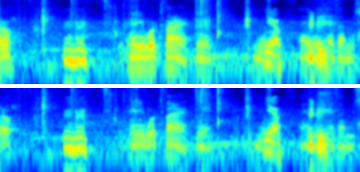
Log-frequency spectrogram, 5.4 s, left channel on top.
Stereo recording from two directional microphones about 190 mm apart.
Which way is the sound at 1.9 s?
20° left (ahead or behind).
